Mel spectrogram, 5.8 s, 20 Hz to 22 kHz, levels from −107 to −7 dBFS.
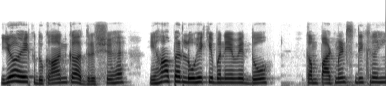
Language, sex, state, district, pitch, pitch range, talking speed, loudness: Hindi, male, Jharkhand, Ranchi, 195 Hz, 170-210 Hz, 175 wpm, -15 LUFS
